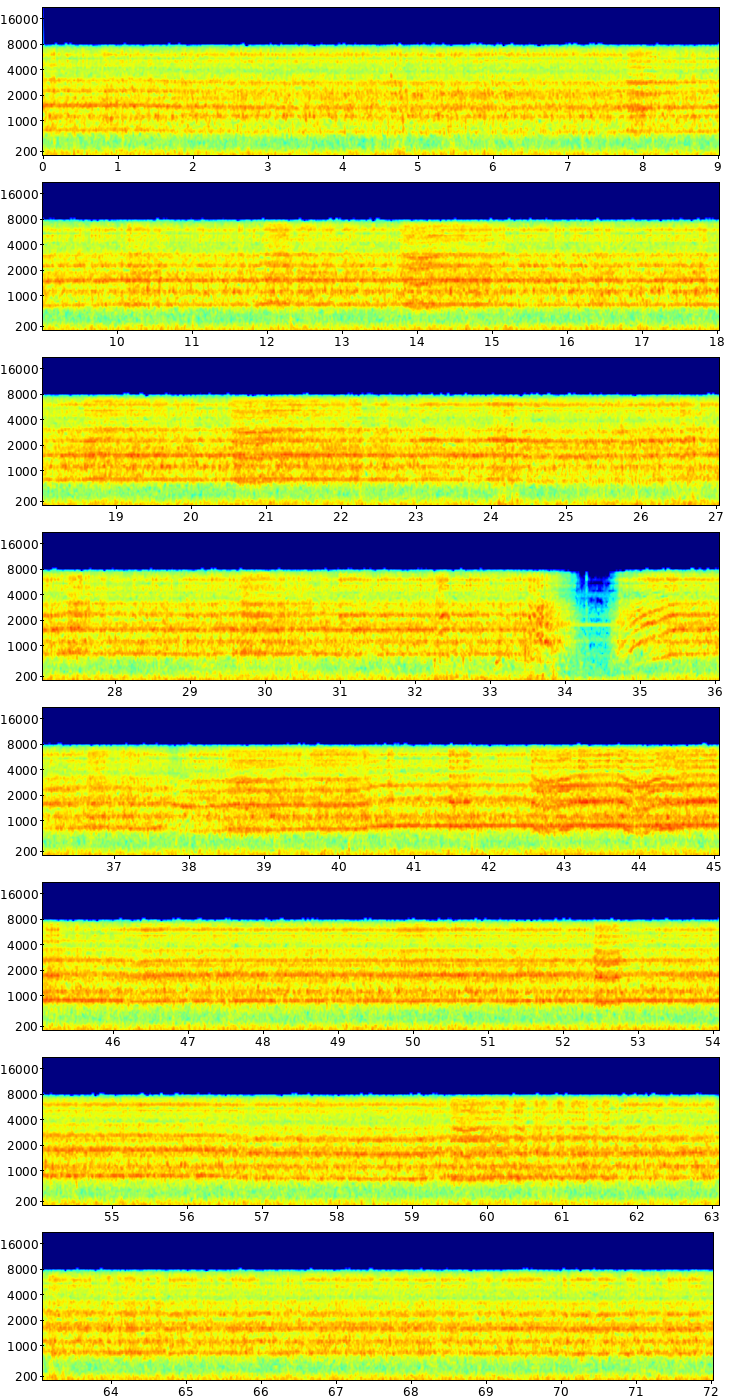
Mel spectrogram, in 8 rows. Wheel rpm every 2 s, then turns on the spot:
200, 190, 190, 190, 190, 200, 200, 200, 200, 200, 200, 200, 200, 200, 210, 210, 200, 80, 210, 200, 220, 220, 230, 230, 230, 230, 230, 230, 230, 210, 220, 220, 220, 220, 220, 220.
none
